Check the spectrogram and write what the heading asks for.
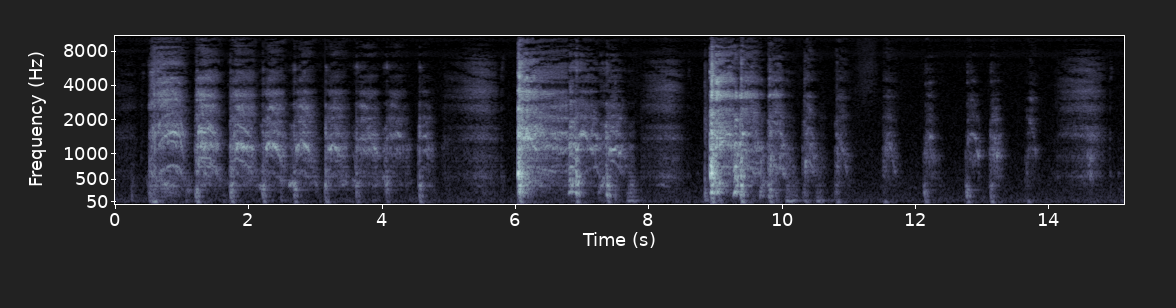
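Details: Chesty (productive) morning cough: repeated runs of deep, harsh coughs with throat clearing.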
